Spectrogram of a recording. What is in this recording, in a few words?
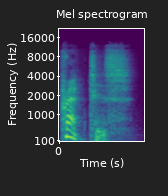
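"practice", English, British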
